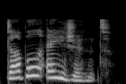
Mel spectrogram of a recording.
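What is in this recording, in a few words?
"double agent", British English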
